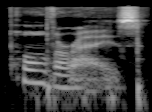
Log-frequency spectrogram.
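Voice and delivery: pulverize drawn out, syllable by syllable; slow dictation. Shown as a demonstration. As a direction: stretch pulverize for a speller. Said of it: "A little bit more challenging".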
